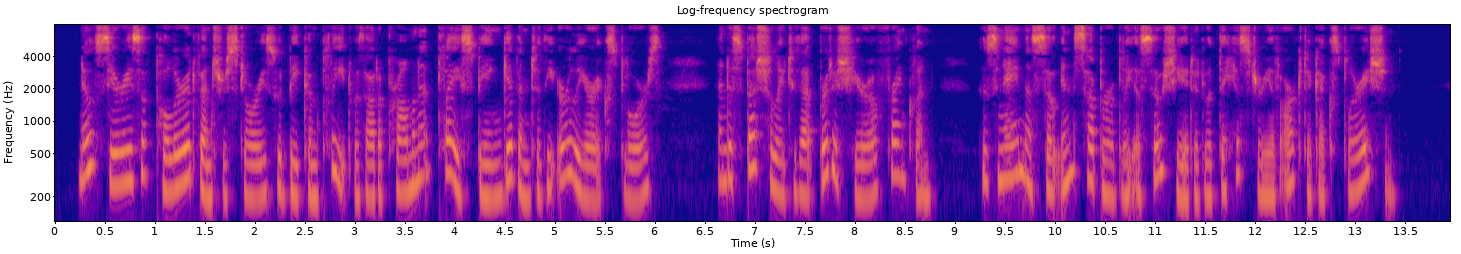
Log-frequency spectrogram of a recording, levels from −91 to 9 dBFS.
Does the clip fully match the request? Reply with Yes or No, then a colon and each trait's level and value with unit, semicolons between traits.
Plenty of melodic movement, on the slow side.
No: wide, 6.3 semitones; average, 165 wpm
